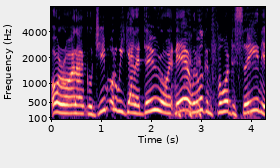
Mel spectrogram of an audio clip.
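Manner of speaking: high, laid-on put-on Australian kids' accent. An uncle imitates his australian nephews and nieces talking to him, australian accent. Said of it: "they're like sound so Australian to me".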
